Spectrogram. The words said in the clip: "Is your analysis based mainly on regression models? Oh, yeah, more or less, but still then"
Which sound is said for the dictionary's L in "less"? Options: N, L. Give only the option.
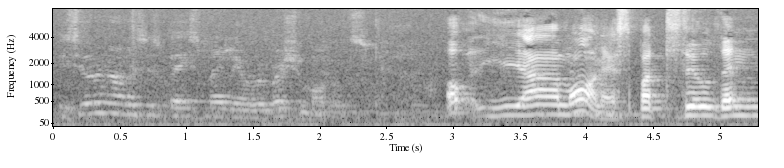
N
